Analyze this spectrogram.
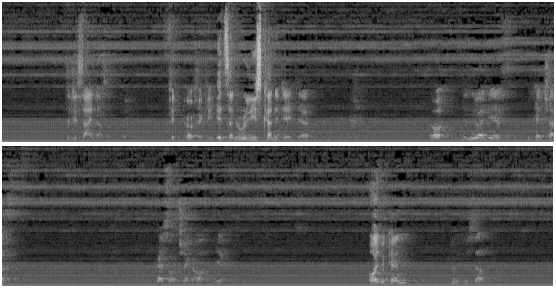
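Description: A man speaks into a microphone in short bursts, heard over a loudspeaker.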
